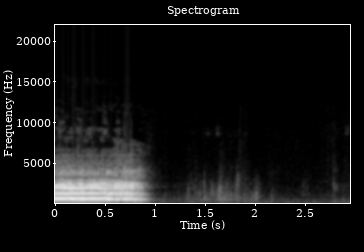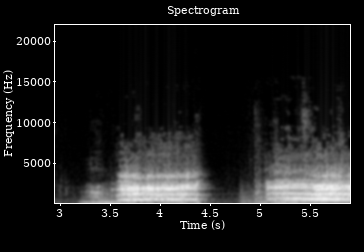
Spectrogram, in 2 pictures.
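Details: Lambs and sheep bleating: three loud, nasal, quavering baas lasting about a second each, with a faint softer murmur in the gaps between them.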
